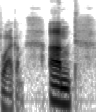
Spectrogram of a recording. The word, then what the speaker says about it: Wacom: larger companies like Wacom, which is actually how you pronounce it, because I thought it was Wacom, but apparently it's like we were Wacom. schooled, ladies and gentlemen. Yeah, we were schooled by four Wacom employees who have like a combined 100 years. They're like, it's Wacom. So nice to meet you. It's pronounced Wacom. It's Wacom.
